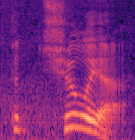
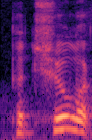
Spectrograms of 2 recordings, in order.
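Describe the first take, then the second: First: The name ends with an added 'lia' sound. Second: The name ends with a plain 'la' sound. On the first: The speaker calls it wrong. "not Petulia" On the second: The speaker calls it right.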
